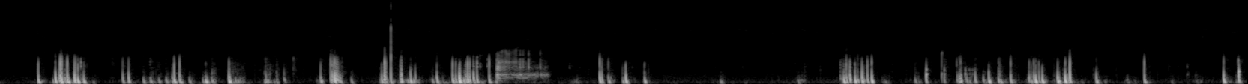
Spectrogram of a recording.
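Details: Stomach noises some time after eating cake: irregular gurgles, pops and rumbling bursts with brief quiet gaps; normal bowel sounds (borborygmi) of digestion.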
